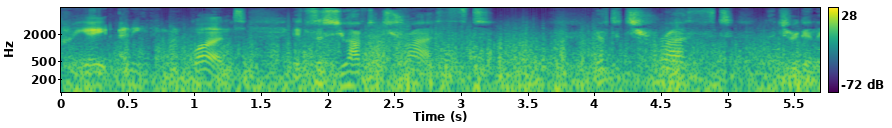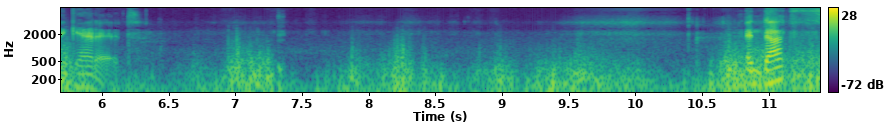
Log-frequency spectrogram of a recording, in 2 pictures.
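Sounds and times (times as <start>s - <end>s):
strong wind blowing into microphone: 0.0s - 11.3s
speech: 0.2s - 7.4s, 10.7s - 11.3s.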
